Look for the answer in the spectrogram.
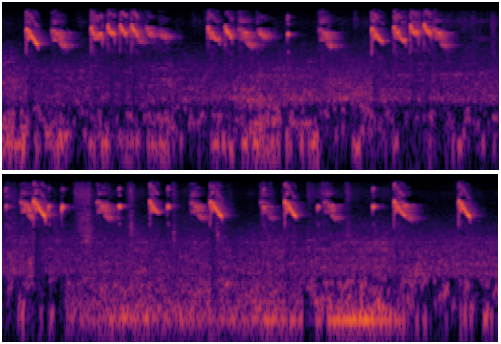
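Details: Busy stream of high, twittering mountain white-eye chirps, many falling notes strung closely together in bursts across the recording, with faint low rumble behind.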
